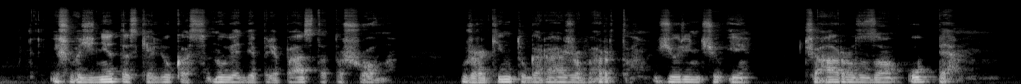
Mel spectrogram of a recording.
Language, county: Lithuanian, Kaunas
